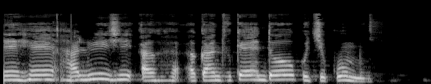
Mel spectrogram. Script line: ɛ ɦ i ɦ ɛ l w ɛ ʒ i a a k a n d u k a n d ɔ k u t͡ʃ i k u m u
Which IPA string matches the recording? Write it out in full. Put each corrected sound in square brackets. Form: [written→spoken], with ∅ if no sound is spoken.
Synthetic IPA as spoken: ɛ ɦ [i→ɛ] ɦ [ɛ→a] l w [ɛ→i] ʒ i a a k a n d u k [a→ɛ] n d ɔ k u t͡ʃ i k u m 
